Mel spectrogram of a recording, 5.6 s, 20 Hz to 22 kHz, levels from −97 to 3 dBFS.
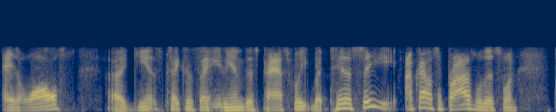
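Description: The whole clip runs through what sounds like an 8 kbit/s G.729 codec. Everything above 4 kHz is gone, and the speech has a plainly rough, slightly synthetic edge. From 2.08 to 2.27 s there's VoIP packet loss concealed by the speech codec. Roughly 30 ms went missing, which fits one lost packet. The decoder stretched its last frame into a fading buzz or coloured noise, and the speech stays weak until it recovers.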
